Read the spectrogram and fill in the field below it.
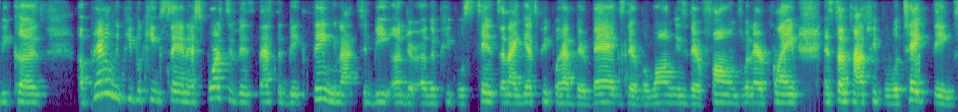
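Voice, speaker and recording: A woman talks at a very fast pace, her voice at a medium pitch with ordinary variation. Her tone is bright and sharp. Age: 40s. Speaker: live stream talk show host. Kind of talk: call-in debate.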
